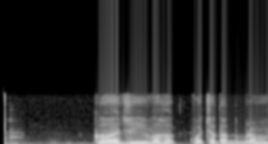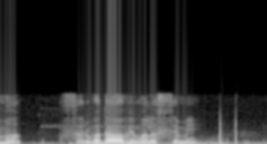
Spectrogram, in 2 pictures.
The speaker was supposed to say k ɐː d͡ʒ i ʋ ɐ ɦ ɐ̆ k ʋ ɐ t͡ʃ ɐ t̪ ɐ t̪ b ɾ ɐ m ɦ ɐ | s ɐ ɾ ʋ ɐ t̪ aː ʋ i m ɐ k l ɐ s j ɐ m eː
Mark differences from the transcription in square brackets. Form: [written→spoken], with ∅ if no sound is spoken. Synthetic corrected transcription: k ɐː d͡ʒ [i→iː] ʋ ɐ ɦ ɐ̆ k ʋ ɐ t͡ʃ ɐ t̪ ɐ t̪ b ɾ ɐ m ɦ ɐ | s ɐ ɾ ʋ ɐ [t̪→d̪] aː ʋ i m ɐ [k→∅] l ɐ s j ɐ m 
